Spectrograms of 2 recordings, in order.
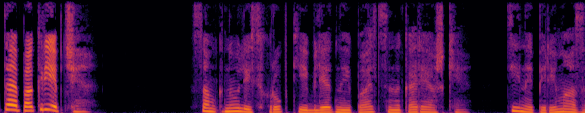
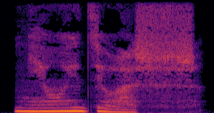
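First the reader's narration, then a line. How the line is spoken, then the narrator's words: Hissed right in ear. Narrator (Russian): зашипела прямо в ухо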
